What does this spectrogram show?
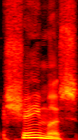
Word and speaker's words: Seamus: Seamus is pronounced Sheamus.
